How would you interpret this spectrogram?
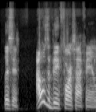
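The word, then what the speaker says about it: Pharcyde: r c y That's Far Side that's far side okay Far Side yeah I heard of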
